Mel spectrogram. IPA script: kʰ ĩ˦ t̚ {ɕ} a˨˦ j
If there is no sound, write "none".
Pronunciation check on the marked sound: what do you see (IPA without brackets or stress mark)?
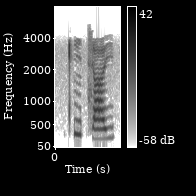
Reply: ɕ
